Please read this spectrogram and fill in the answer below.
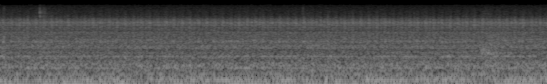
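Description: Quiet steady low room hum with a faint thin whine above it.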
